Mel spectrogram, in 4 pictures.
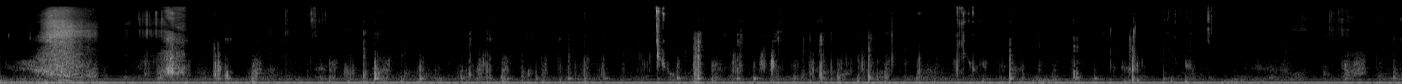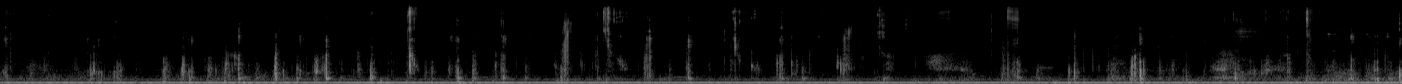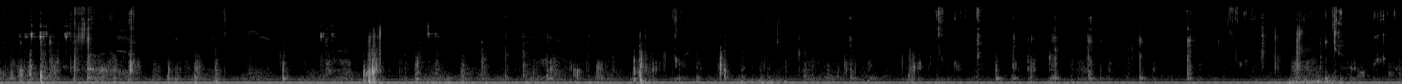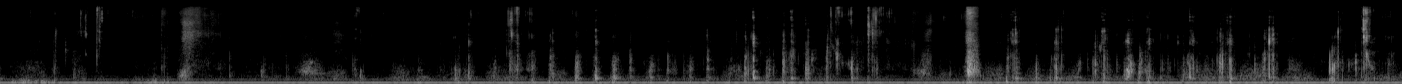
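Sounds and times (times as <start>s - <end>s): chewing soft bread: 0.0s - 56.0s
steady low hum: 0.0s - 56.0s.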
